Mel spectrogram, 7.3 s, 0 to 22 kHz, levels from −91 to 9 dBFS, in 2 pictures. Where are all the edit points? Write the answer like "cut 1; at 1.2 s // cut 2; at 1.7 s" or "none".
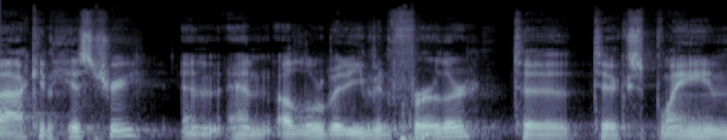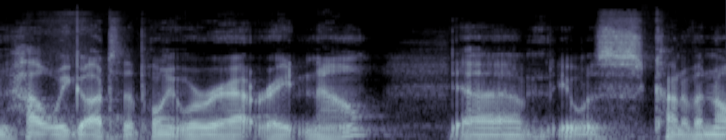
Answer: cut 1; at 5.9 s

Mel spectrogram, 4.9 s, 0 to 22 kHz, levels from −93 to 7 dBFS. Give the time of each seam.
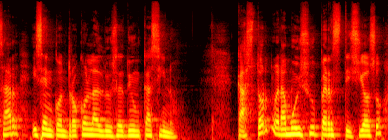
none

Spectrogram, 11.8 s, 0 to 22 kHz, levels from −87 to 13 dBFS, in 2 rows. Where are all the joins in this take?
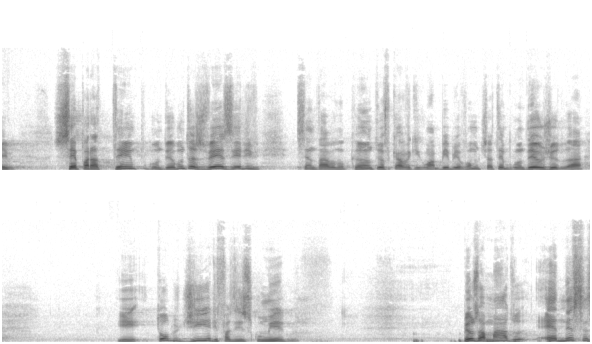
cut 1; at 2.9 s

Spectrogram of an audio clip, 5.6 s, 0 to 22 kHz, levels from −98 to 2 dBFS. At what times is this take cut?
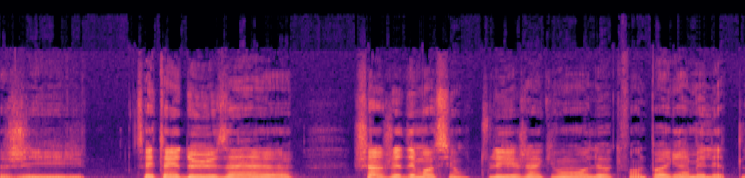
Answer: none

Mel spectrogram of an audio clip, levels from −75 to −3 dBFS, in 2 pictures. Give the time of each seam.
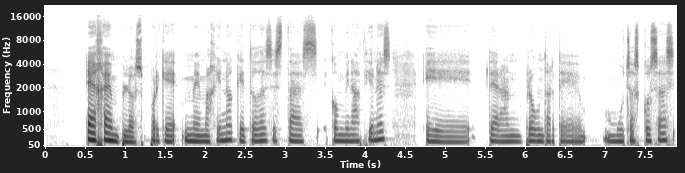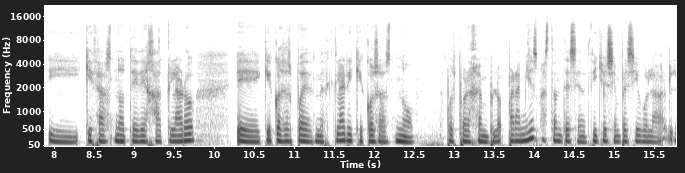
cut 1; at 5.5 s

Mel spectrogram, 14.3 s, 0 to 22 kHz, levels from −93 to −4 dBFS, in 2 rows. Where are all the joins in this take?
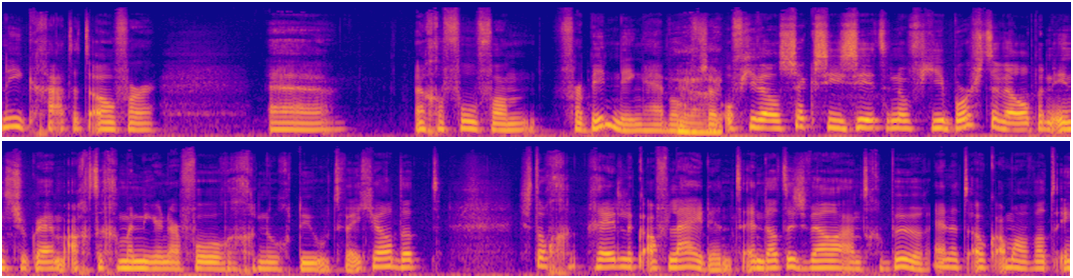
cut 1; at 4.8 s // cut 2; at 13.3 s

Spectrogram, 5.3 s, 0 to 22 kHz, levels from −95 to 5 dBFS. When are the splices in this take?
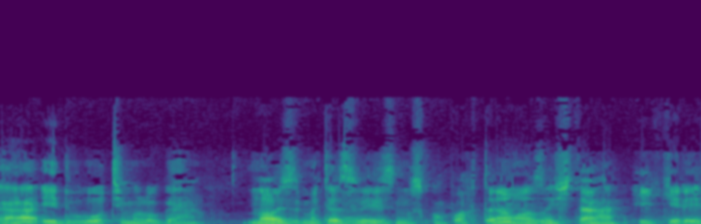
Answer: none

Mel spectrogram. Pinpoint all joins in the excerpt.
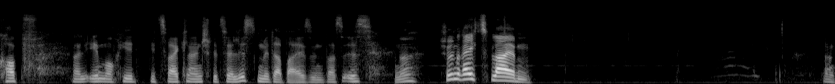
cut 1; at 1.4 s // cut 2; at 4.0 s

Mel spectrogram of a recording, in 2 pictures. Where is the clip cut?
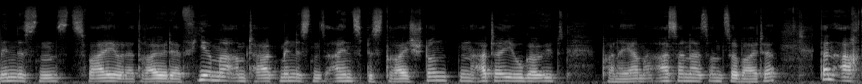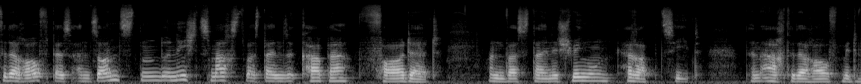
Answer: cut 1; at 8.1 s

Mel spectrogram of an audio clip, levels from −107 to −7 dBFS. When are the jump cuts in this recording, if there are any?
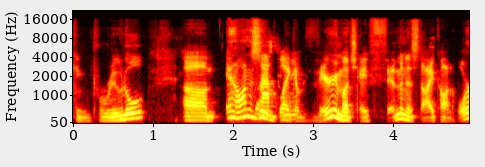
cut 1; at 3.5 s

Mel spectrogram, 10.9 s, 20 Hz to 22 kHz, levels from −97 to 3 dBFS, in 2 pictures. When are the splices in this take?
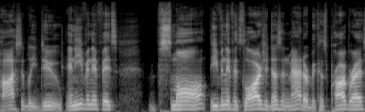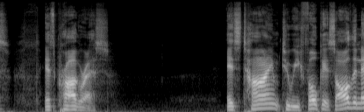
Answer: cut 1; at 0.9 s

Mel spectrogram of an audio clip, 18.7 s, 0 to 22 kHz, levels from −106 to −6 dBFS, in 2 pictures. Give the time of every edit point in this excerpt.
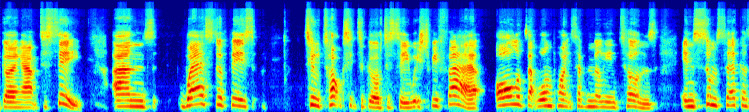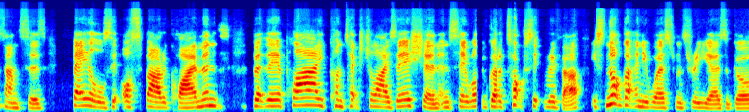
cut 1; at 15.3 s // cut 2; at 16.7 s

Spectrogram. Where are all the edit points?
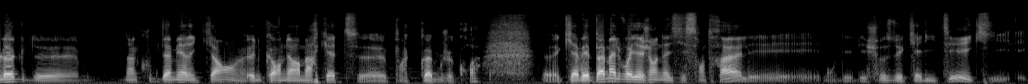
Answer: cut 1; at 2.4 s // cut 2; at 8.4 s

